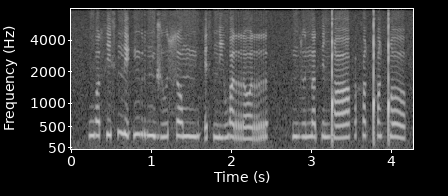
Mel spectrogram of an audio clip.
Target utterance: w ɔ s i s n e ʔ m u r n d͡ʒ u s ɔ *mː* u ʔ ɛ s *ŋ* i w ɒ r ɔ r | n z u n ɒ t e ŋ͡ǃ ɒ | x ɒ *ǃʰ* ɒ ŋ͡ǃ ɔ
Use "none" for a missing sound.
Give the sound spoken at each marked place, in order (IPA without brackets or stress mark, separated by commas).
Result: mː, n, ǃʰ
